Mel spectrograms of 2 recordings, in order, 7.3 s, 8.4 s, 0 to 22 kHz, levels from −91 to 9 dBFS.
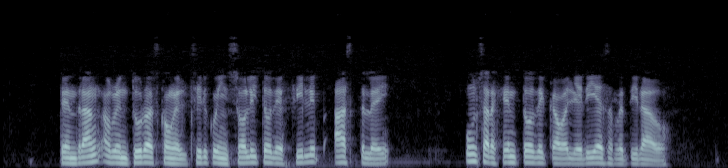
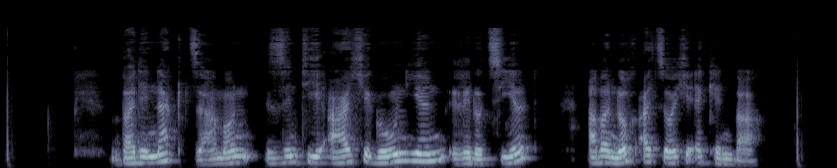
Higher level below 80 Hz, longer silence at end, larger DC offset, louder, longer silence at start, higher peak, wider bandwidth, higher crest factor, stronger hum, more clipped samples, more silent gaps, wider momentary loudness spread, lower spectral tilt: first, -64 dBFS vs -74 dBFS; second, 0.6 s vs 0.8 s; neither; first, -23 LUFS vs -28 LUFS; second, 0.6 s vs 1.1 s; first, -4 dBFS vs -12 dBFS; second, 7.8 kHz vs 11.5 kHz; about the same, 18 dB vs 18 dB; neither; neither; second, none vs 5.45-5.58 s, 5.82-5.87 s; second, 6 LU vs 10 LU; first, -9 dB/octave vs -7 dB/octave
